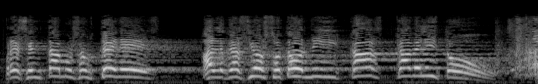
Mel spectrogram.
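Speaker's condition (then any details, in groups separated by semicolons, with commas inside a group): No condition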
